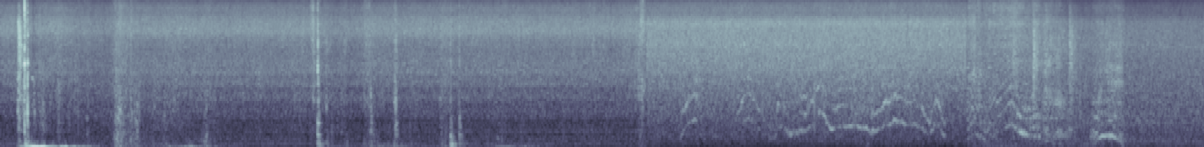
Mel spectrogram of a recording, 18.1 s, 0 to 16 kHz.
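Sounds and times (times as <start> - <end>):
steady hiss: 0.0 - 18.0
sleeping bag rustling: 0.2 - 8.5, 11.0 - 17.0.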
